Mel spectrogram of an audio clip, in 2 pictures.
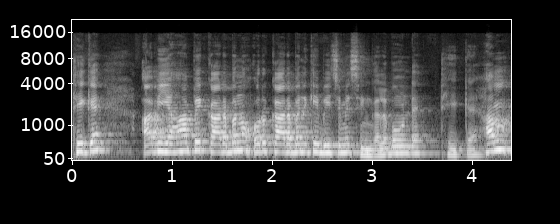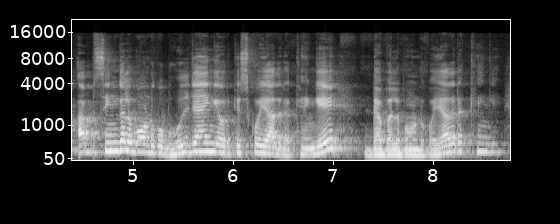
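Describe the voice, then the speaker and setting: A man's voice: sits high, normal speed. A man teaching a science lesson, asking questions and answering them himself, counting aloud as he draws. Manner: counts aloud while drawing. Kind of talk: classroom lecture. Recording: echoey room.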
